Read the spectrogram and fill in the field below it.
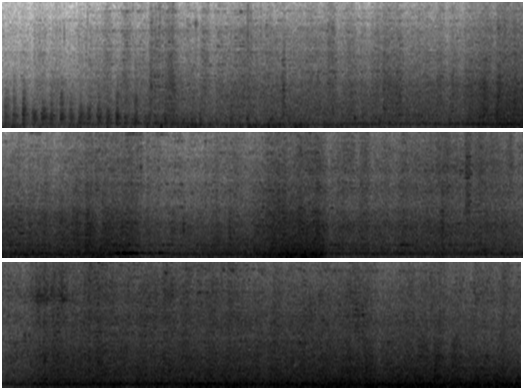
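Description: Heavy freight wagons rumble and clatter along the rails.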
